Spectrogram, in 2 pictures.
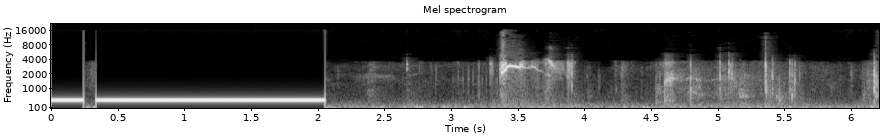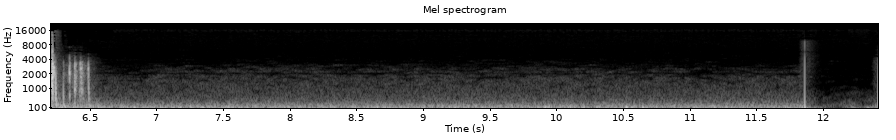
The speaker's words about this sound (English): So what you hear there are several calls where people hung up before they left a message. You hear the beep and a dial tone.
